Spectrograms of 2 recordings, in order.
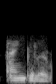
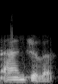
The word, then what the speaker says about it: Angela: I mean, we had to learn to pronounce her name as Angela rather than Angela, which would be the natural thing to do in English.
